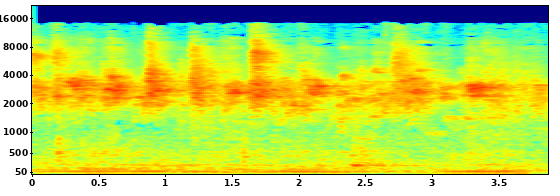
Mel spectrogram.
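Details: Pet budgerigars give harsh, rasping squawks mixed with short chirps in an uneven, steady flow of sound.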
